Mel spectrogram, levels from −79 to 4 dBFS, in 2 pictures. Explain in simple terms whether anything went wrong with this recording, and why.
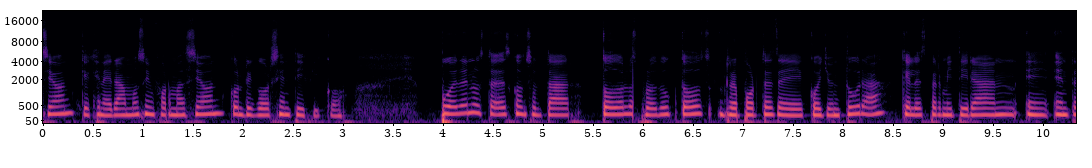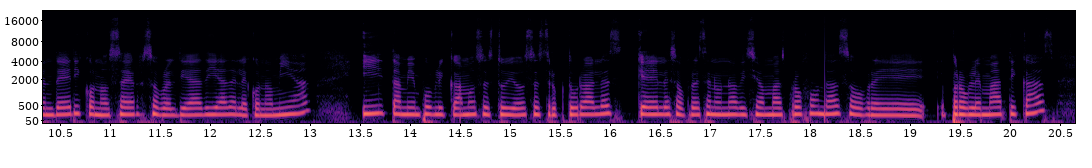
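The recording system most likely fell behind and missed collecting small chunks of sound before they were overwritten, a fault called a dropped buffer (overrun). Each lost piece is tiny, one to four hundredths of a second, with the largest, at 5.90 s, roughly twice most of the others. The sound on either side is butted together with no gap, so you hear a small jump forward at 5.90, 11.20, 13.69, 14.50 and 18.15 seconds.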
